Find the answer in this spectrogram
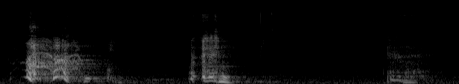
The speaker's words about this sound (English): Now the question for you is, sorry, Indian cough.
